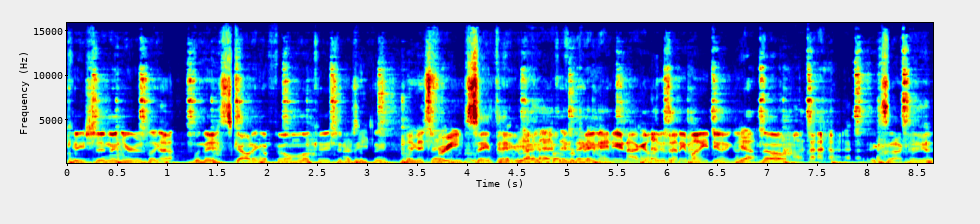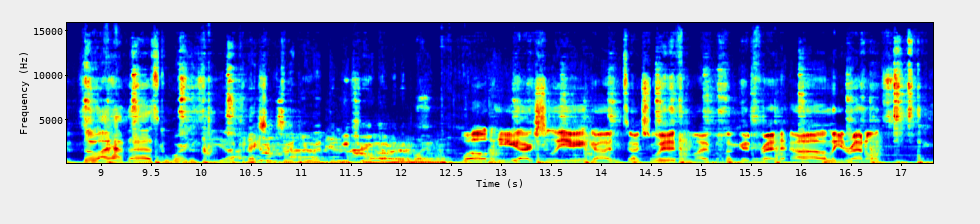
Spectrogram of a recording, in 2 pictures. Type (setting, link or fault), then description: setting, busy venue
